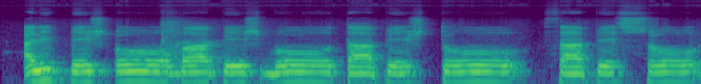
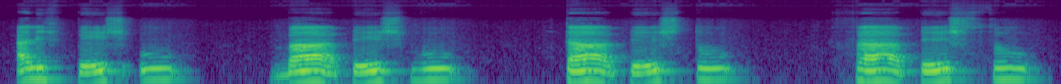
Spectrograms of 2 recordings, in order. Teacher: پیش کی آواز آگے کو جاتی ہے اور ہونٹوں کے کنارے ملتے ہیں، اور بیچ کا حصہ کچھ کھلا رہتا ہے۔ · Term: معروف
